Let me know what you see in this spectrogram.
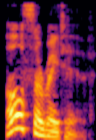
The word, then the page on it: ulcerative: British English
